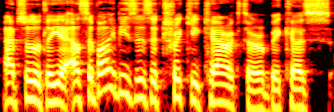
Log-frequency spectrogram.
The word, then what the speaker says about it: Alcibiades: I'm not quite sure how you pronounce it, but it's the student of Socrates, Alcibiades, that's how you pronounce it. Yes.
